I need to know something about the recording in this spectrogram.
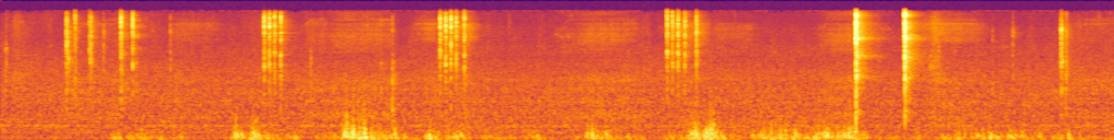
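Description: A ratchet wrench clicks rapidly while turning a bolt.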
